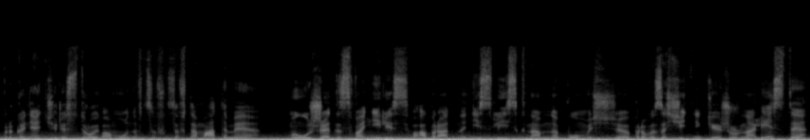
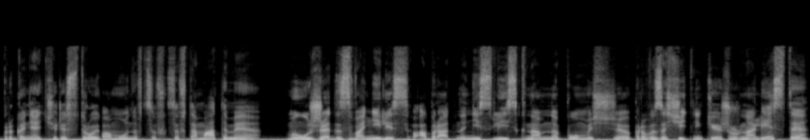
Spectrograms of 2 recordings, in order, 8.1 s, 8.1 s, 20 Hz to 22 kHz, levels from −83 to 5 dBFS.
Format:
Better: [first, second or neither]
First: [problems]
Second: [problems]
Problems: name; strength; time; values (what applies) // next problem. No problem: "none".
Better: second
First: wind noise on the microphone; heavy; 4 dB above the speech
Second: wind noise on the microphone; occasional gusts; 25 dB below the speech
